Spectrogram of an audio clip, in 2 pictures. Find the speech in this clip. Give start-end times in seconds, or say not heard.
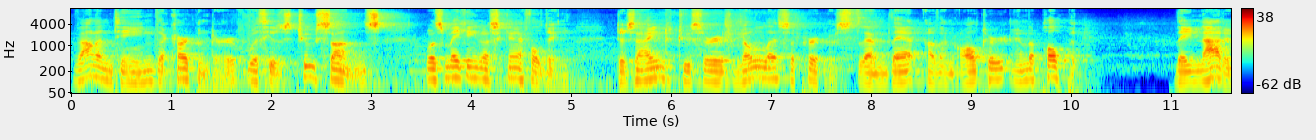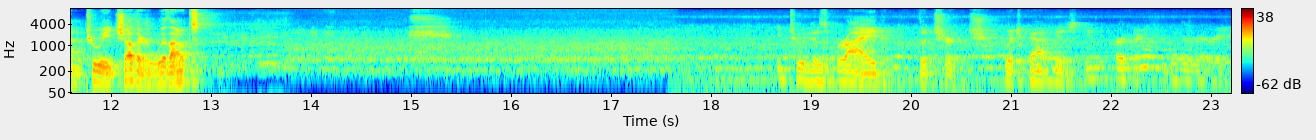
0.0-10.2, 11.0-12.9, 18.6-23.1.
